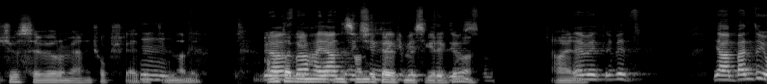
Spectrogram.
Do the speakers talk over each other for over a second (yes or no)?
yes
